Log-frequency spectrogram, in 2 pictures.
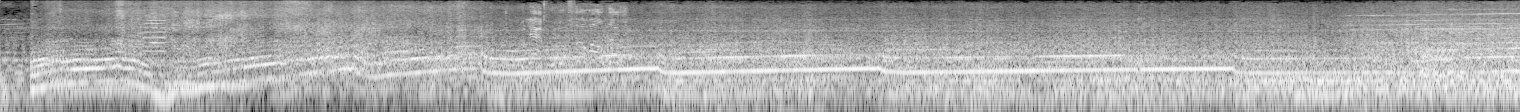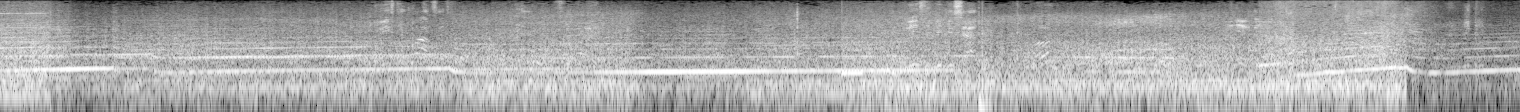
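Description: A sports car's engine under hard acceleration, its pitch climbing and dropping back at each of a series of upshifts, then another fast run-up near the end.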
